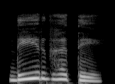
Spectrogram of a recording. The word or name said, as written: ದೀರ್ಘತೆ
